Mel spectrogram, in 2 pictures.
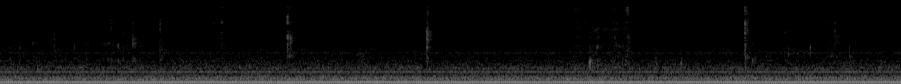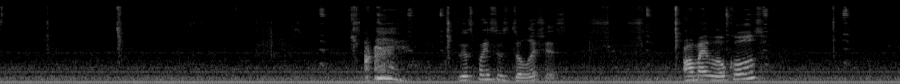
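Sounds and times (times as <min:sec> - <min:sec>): steady low hum: 0:00.0 - 0:18.0
chewing clicks: 0:00.5 - 0:03.1, 0:07.4 - 0:11.1.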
